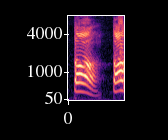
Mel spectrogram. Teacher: त हम बोलते हैं तो हमारी जीभ हमारे दांतों तक आती है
